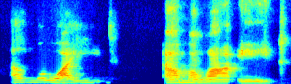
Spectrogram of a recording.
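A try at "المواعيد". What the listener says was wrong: Make that L a little stronger. Al-Mawaid.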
